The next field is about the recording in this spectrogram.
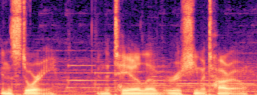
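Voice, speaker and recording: A man's voice: extremely low pitch, very animated, a little fast, creaky. A man giving casual commentary as a game streamer, rambling as he thinks aloud. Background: music.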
